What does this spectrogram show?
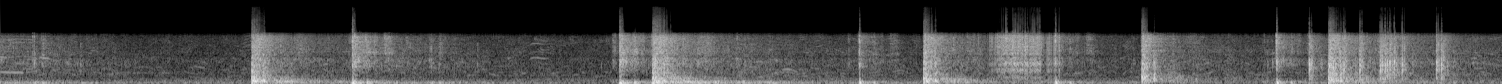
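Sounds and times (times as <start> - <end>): firework shells booming: 2.5 - 4.8, 6.1 - 14.8.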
